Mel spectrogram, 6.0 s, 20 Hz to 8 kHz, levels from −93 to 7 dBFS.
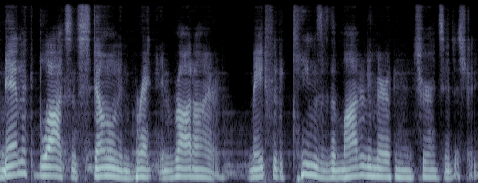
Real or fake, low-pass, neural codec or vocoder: fake; 7.2 kHz; codec, 24 kHz, 1 kbps, SNAC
